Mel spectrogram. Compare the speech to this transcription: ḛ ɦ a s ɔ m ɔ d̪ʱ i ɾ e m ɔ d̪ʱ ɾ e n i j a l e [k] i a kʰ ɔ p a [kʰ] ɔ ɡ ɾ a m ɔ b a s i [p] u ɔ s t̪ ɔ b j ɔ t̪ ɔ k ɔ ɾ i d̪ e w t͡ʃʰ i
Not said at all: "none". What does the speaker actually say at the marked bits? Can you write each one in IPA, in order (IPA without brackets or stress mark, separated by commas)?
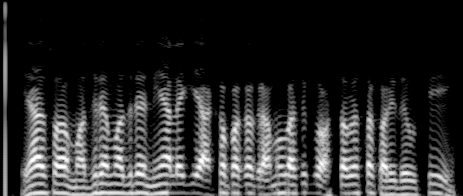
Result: ɡ, k, k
